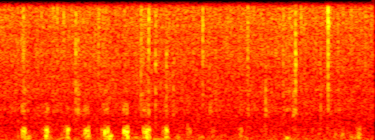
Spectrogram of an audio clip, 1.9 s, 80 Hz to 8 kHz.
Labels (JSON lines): {"label": "biophony, grazing", "recorder": "SoundTrap 600 or HydroMoth"}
